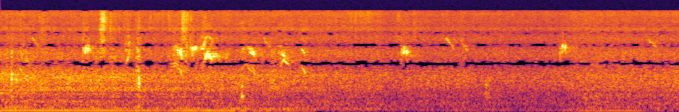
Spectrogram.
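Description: Faint, short bird chirps, mostly in the first few seconds, over a low steady outdoor rumble.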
